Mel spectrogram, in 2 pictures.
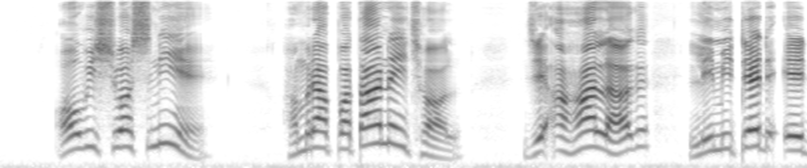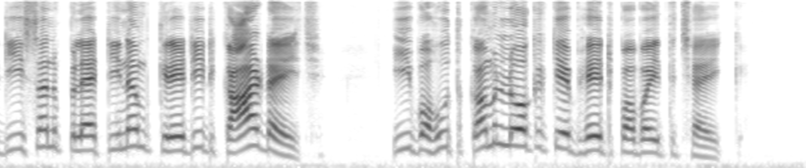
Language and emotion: Maithili, surprised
